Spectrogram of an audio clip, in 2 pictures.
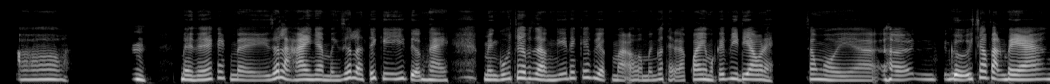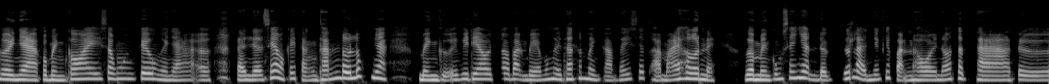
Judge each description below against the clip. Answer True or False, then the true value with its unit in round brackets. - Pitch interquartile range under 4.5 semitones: True (3.8 semitones)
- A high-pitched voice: True (225 Hz)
